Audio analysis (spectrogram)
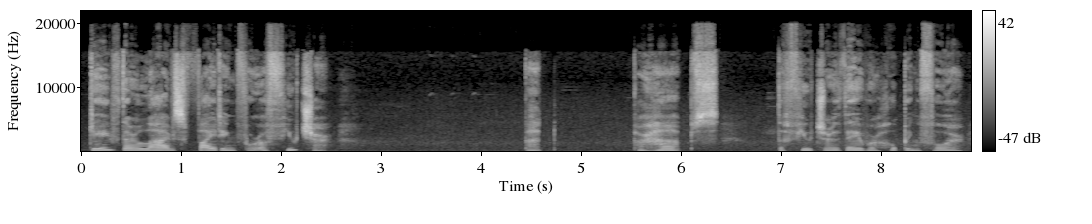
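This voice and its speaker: Grave warrior goddess, a woman doing her, slow and formal, faint game music behind. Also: medium pitch, natural voice.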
